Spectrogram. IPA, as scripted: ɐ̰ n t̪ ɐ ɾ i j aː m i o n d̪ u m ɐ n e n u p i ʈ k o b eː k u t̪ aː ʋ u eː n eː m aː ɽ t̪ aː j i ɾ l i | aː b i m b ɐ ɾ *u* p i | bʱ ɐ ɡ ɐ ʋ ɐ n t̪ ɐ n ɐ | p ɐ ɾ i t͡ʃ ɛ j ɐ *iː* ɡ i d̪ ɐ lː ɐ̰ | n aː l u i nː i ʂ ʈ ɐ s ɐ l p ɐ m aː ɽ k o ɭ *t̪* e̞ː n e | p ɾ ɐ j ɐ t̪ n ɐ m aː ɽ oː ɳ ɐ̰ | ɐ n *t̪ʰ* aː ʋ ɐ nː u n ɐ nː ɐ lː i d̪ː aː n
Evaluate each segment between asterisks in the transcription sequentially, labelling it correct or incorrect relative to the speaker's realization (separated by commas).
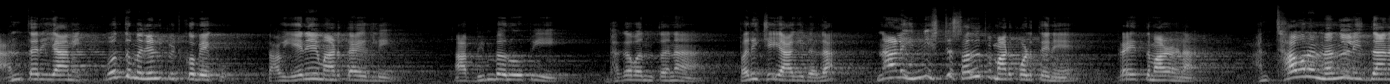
incorrect, incorrect, correct, correct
